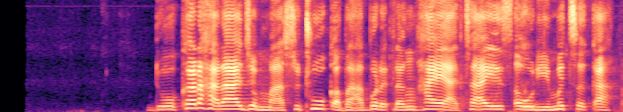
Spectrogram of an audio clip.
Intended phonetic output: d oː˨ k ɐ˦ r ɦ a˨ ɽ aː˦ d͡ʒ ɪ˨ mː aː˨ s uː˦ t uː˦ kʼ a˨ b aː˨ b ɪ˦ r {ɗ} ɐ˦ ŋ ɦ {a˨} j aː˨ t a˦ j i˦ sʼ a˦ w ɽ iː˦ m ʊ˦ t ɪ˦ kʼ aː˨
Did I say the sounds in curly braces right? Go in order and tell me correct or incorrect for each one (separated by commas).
correct, incorrect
